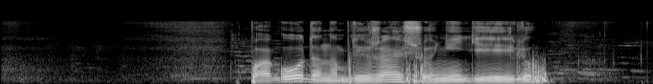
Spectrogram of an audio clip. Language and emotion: Russian, sad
